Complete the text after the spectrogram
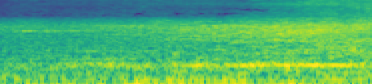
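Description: A minibus drives past close by.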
